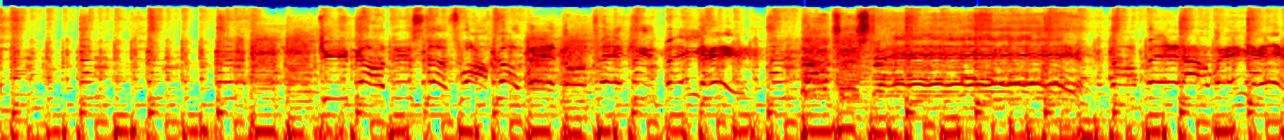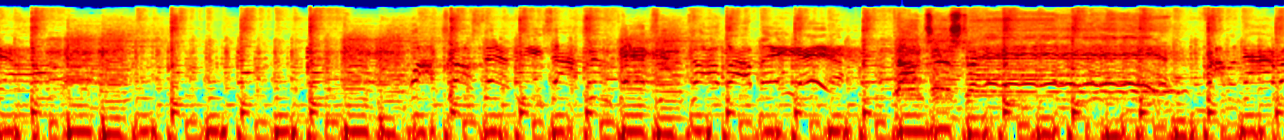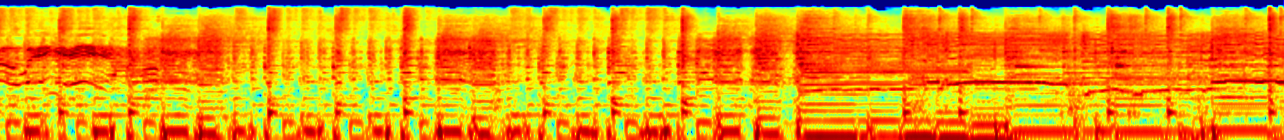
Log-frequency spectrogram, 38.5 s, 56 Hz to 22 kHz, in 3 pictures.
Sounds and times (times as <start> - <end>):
Heavy metal: 0.0 - 38.5
Independent music: 0.0 - 38.5.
